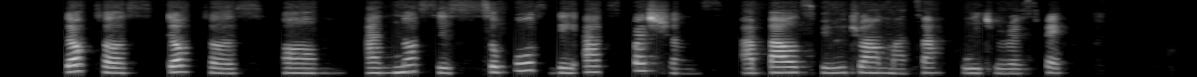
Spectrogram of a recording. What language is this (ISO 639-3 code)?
pcm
